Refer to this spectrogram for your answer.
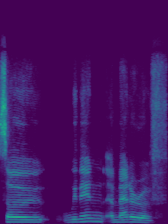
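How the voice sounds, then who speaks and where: A woman speaks in an Australian accent on a very clean recording with a silent background. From Australia, Sydney. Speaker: expat resident of Hong Kong. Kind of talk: casual chat.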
